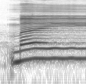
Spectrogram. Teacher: Cara bacanya, nunnya dimasukkan ke dalam huruf ya atau dileburkan dengan cara ditekan kemudian ditahan lebih kurang 2 kali ketukan. Mayu, ya. Hukum bacaan idgham bi ghunnah dibacanya sambil didengungkan.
